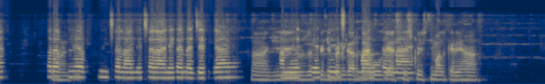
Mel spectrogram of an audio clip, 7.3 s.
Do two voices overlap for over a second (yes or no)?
yes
